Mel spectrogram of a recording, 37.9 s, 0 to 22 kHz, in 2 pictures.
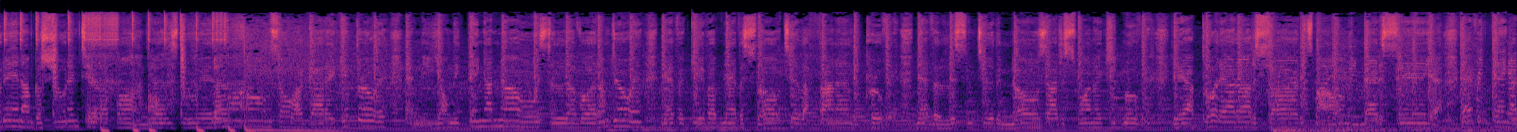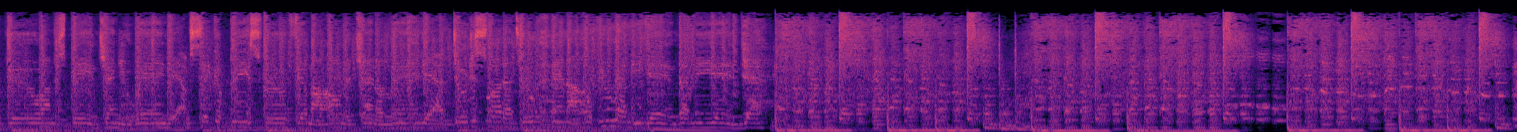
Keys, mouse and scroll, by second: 0.3 click, 0.5 Tab, 0.8 shift+middle click, 1.1 scroll down 4, 1.3-2.6 shift+middle drag, 2.6 click, 3.3 Tab, 3.5 click, 4.4 click, 4.8 shift+a, 6.4-7.4 drag, 7.8 r, 8.7 s, 9.3 s, 9.6 g, 10.2 shift+middle click, 10.6 scroll up 8, 10.8 shift+middle click, 11.0 scroll down 1, 11.2 s, 11.8 click, 11.9 shift+middle click, 12.2 s, 13.1 g, 14.9 shift+middle click, 15.4 g, 16.7 1, 16.8 click, 17.5 g, 19.0 e, 21.1-24.0 typing, 25.1 e, 25.5 s, 26.5 click, 26.9 click, 27.2 scroll down 2, 27.8 ctrl+l, 28.0 scroll down 3, 28.3 ctrl+l, 28.7 scroll up 2, 28.9 s, 30.3 g, 31.6 click, 32.1 ctrl+r, 33.0 click, 33.4 a, 33.5 3, 33.6-33.9 right drag, 33.9 click, 34.0 scroll down 2, 34.2 middle click, 34.6-35.1 middle drag, 35.1-35.4 scroll up 2, 35.4 ctrl+r, 36.5 middle drag, 36.7 scroll up 1, 37.0 ctrl+b.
